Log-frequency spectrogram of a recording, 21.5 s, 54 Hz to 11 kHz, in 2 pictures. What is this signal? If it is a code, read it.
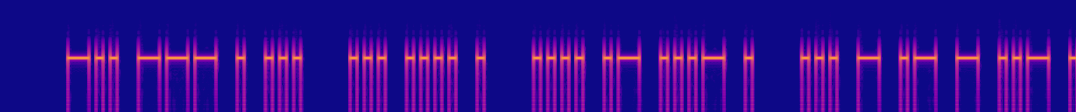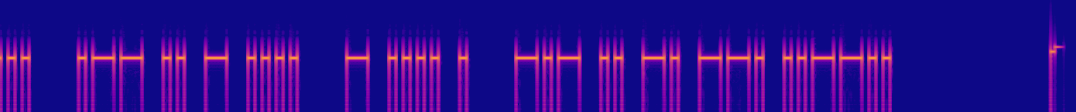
Morse code, heard as a keyed tone, about 17 wpm, 700 Hz. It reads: DOES SHE HAVE STATUS WITH THE KING?
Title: Sentences from Top 1400 Words 17wpm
